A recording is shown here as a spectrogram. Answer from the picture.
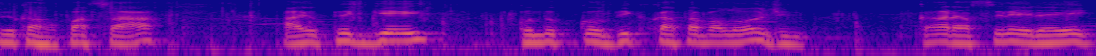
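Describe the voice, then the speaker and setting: A man with a fairly high pitch talks at a moderate pace with monotone, flat intonation over noticeable background noise. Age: 40s. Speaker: podcast guest. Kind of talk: casual chat.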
